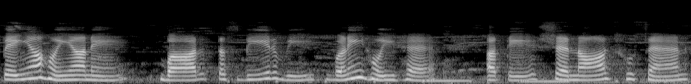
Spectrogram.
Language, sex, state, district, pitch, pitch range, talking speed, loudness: Hindi, female, Punjab, Pathankot, 205 Hz, 195-230 Hz, 105 wpm, -16 LUFS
